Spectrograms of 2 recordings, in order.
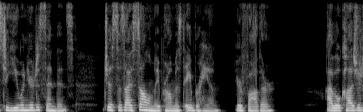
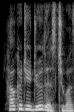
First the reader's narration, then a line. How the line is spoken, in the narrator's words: Abimelech exclaimed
